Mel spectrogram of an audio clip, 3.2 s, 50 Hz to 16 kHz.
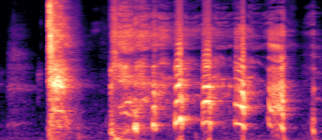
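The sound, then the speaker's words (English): A person lets out a loud, exaggerated fake sneeze, then breaks into a quick run of short, rhythmic bursts of laughter. “I'd love to have a compilation of like 50 to 75 fake sneezes to play at the top of next week's episode.”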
